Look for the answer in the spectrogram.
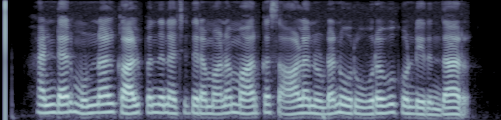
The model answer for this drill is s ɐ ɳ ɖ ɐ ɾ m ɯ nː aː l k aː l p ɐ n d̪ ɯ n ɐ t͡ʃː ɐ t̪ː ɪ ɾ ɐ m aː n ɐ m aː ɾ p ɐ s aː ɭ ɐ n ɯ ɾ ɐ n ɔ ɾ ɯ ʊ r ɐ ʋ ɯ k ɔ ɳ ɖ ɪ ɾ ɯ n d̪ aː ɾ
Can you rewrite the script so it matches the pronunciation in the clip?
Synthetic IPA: h ɐ ɳ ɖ ɐ ɾ m ʊ nː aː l k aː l p ɐ n d̪ ɯ n ɐ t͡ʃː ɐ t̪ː ɪ ɾ ɐ m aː n ɐ m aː ɾ k ɐ s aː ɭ ɐ n ɯ ɽ ɐ n ɔ ɾ ɯ ʊ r ɐ ʋ ɯ k ɔ ɳ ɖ ɪ ɾ ɯ n d̪ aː ɾ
